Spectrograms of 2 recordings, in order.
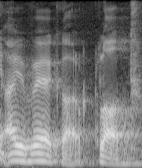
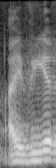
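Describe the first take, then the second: First: Wear said "weh-r", very slowly; I wear cloth, drawn out carefully; slow correct reading. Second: Wear said "vee-ur", rising; I wear with an "ee" vowel; wrong pronunciation. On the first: Teacher slowly models the correct I wear cloth. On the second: Teacher shows a common wrong reading of wear. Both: Shown as a demonstration. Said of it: "नहीं".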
